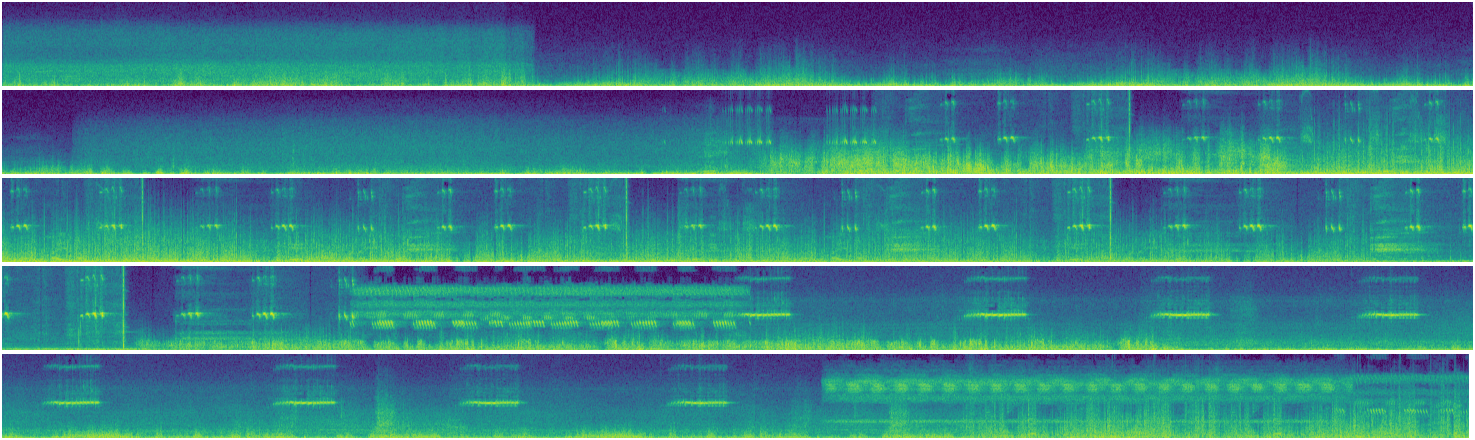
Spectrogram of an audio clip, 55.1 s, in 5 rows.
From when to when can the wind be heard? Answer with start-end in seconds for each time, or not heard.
0.0-55.0.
